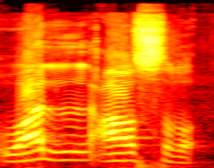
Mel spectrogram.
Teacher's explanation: والعصر، والعصر، واو کے ساتھ اور لام کے درمیان میں ایک الف لکھا ہوا، یہ الف نہیں پڑھا جائے گا، اور عین اور صاد آپس میں مل جائیں گے کیونکہ صاد ساکن ہے، عین اس کے ساتھ مل جائے گا اور صاد موٹا ہوگا، والعصر۔ اور اگر اس آیت کو اگلی آیت کے ساتھ ملائیں گے تو اس صورت میں یہ را پتلا پڑھا جائے گا اور وقف کی صورت میں موٹا پڑھا جائے گا۔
